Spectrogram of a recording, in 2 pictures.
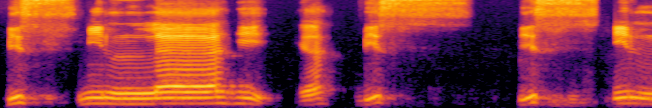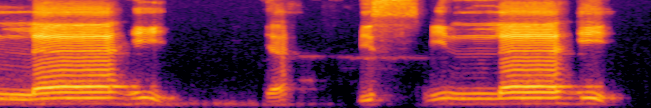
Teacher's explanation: huruf ba dengan sin langsung dimasukkan ya. Jangan ditatwil. Tatwil itu dipanjangkan bnya terlebih dahulu ya.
